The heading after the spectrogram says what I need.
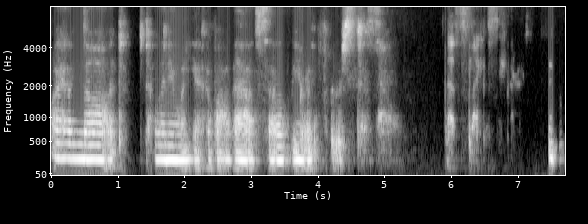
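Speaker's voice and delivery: slow, hushed, secretive little whisper. Leaving a voice message, telling a secret: whispering. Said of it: "Started whispering".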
